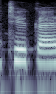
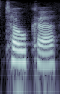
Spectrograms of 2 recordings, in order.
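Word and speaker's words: Touka: He has a go at me for pronouncing it wrong, but I call her Tuka and it's Toka from Tokyo Ghoul, which is to go with his Kaneki.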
